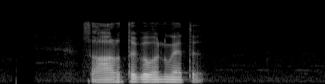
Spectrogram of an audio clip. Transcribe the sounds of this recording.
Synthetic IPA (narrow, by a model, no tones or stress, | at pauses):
sa̰ːrt̪əkəʋənuʋæt̪ə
